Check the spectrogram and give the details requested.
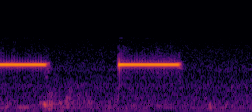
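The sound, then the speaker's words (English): Two loud, steady high-pitched beeps, each lasting under half a second, separated by a short pause, the repeating warning tone of a large truck reversing. “Are you backing up a fucking semi-truck, or... Is that a U-Haul?”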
